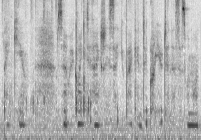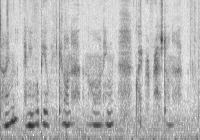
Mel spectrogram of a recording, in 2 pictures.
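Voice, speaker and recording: A courteous, curious alien researcher acted by a woman conducts a medical exam in an ASMR roleplay. The voice is a soft, breathy whisper, set fairly high. The delivery is gentle and clinical, full of careful questioning. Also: flat delivery, a little fast, close to an everyday voice, low-quality recording. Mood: grateful, soothing. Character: polite, curious alien examiner studying a human.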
